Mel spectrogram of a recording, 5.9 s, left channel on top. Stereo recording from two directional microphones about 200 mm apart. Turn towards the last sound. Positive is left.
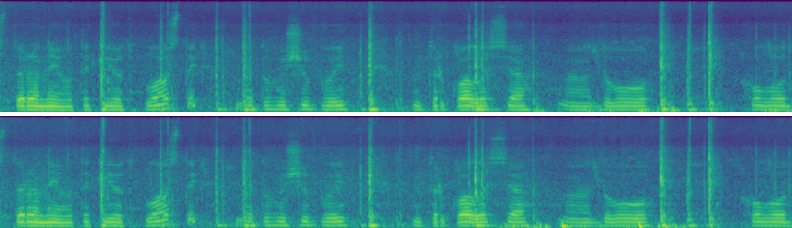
turn(degrees=10)  # may be behind; listen again after turning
